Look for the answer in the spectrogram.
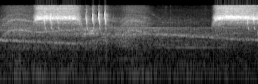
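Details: Bar-winged Prinia (ciblek) producing harsh, high buzzy bursts with a few quick separate clicks between them, over a faint lower whistle-like tone.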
